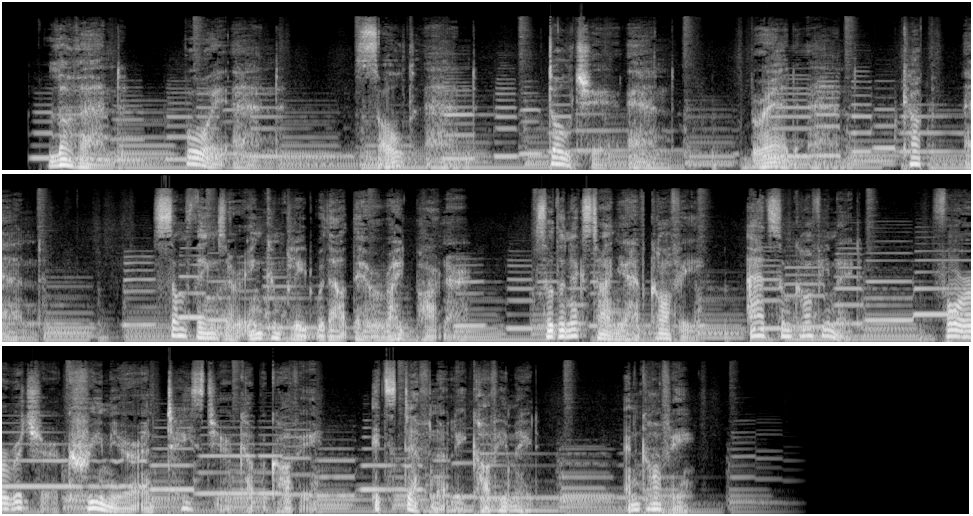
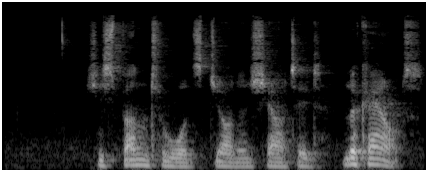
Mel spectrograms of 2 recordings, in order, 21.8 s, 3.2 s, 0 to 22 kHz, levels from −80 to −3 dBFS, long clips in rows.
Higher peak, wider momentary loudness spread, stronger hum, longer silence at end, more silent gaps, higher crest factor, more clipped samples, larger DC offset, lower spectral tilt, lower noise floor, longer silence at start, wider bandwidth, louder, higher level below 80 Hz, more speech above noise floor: first, 0 dBFS vs -10 dBFS; about the same, 13 LU vs 12 LU; neither; first, 1.5 s vs 0 s; neither; second, 16 dB vs 22 dB; neither; neither; about the same, -4.5 dB/octave vs -4 dB/octave; about the same, -56 dBFS vs -54 dBFS; second, 0.2 s vs 0.45 s; about the same, 16 kHz vs 16 kHz; first, -15 LUFS vs -31 LUFS; first, -28 dBFS vs -64 dBFS; first, 42 dB vs 23 dB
